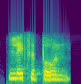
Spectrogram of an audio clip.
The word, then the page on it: lithopone: Indian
